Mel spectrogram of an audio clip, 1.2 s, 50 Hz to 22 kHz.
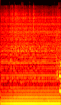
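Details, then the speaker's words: Steady low electric hum of a dental lab vibrator running, used to settle stone into an alginate impression and drive out bubbles when pouring a cast. "we'll let that go for 30 seconds during which time I will turn the vibrator [Music] on for a little bit there"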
